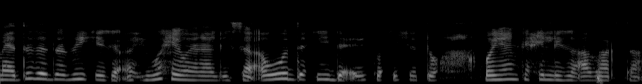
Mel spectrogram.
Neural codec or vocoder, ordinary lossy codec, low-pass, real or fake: codec, 16 kHz, 4 kbps, X-Codec, HuBERT features, trained on general audio; none; 7.2 kHz; fake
